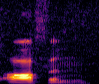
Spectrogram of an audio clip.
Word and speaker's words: often: know that the word often the T is silent that's what I know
